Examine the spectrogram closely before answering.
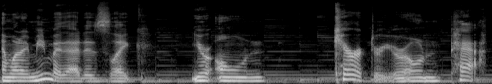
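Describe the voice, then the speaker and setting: A woman's voice: low-pitched, measured pace, vocal fry, soft background music. A middle-aged American woman co-hosting a podcast, speaking reflectively and asking personal questions. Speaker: podcast co-host interviewing her grown child. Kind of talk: reflective interview and narration.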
